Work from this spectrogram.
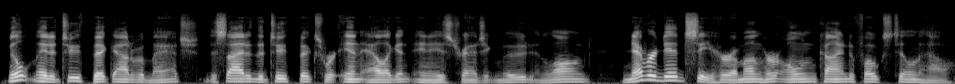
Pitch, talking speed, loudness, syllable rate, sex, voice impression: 120 Hz, 195 wpm, -18 LUFS, 4.7 syllables/s, male, very masculine, very adult-like, slightly old, very thick, slightly tensed, slightly powerful, bright, slightly hard, slightly muffled, fluent, slightly raspy, cool, very intellectual, sincere, very calm, very mature, friendly, very reassuring, very unique, slightly elegant, wild, slightly sweet, lively, kind, slightly intense, slightly modest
